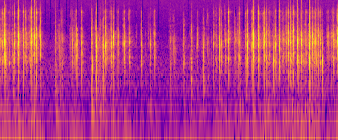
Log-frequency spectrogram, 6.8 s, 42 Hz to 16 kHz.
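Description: A small 60% mechanical keyboard with an aluminum case, brass plate and plastic keycaps is typed on rapidly with the fingertips of both hands. Bright, crisp key taps come in quick runs, with brief pauses near one and three seconds. Each tap is short and dry with very little low end.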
